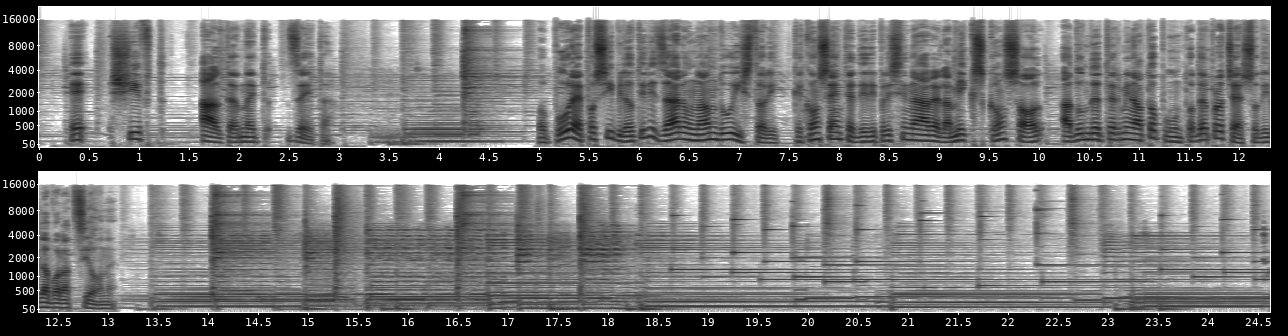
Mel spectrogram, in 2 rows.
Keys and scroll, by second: 1.2 alt+shift+z.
